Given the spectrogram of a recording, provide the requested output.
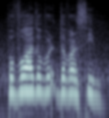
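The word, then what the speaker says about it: Póvoa de Varzim: This time I'm gonna say it right, Povoado de Varsim Right.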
